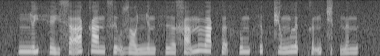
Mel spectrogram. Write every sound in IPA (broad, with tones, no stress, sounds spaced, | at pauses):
ɲ ə˨˦ j h e˧˩ j s a̰ː˧˥ k a˧ n s ɨ̰˧˨ w z ɔ˧˩ ɲ ə˨˩ n h ɨ˨˩ ə̯ x a̰˧˥ m v a˦˥ k̚ ʔ ə̰ː˧˨ h u˧ m h ɨ˦˥ p̚ t͡ɕ o˨˦ ŋ l ə˦˥ t̚ k ə̰˧˥ n t͡ɕ ə˨˩ t̚ n ə˧ n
